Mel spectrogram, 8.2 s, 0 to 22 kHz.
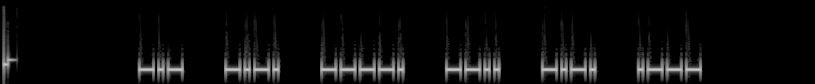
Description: Morse code, heard as a keyed tone, about 25 wpm, spaced as for 14 wpm, 700 Hz. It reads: KC9ZCJ
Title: USA Call Signs - 3x Character Spacing - 25wpm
